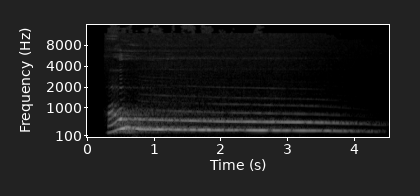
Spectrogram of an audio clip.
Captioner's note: wolf howling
